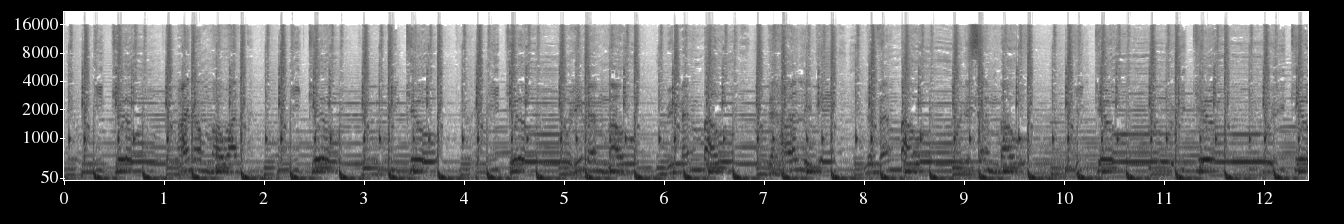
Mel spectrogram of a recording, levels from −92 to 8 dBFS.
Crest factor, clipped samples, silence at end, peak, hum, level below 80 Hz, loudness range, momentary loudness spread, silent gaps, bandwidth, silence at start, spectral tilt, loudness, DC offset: 10 dB; 0.2%; 0 s; 0 dBFS; none; -14 dBFS; 1 LU; 3 LU; none; 16.5 kHz; 0 s; -5 dB/octave; -10 LUFS; under 0.1%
